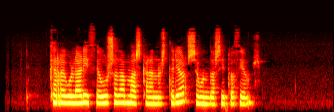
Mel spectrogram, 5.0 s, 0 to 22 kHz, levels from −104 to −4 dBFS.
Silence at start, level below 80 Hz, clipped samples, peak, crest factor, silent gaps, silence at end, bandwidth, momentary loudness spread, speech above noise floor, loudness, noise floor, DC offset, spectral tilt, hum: 0.75 s; -74 dBFS; under 0.1%; -6 dBFS; 16 dB; none; 1.25 s; 8 kHz; 10 LU; 53 dB; -21 LUFS; -73 dBFS; under 0.1%; -6.5 dB/octave; none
